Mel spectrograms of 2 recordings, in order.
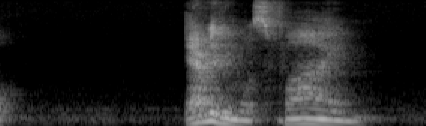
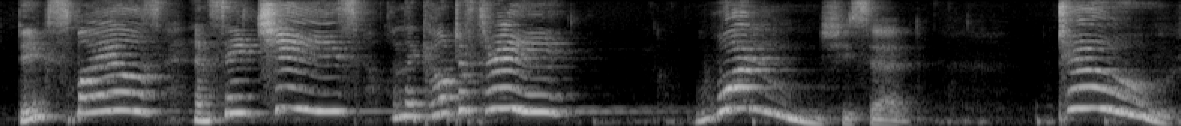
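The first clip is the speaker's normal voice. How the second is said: singsong teacher voice; 5 dB louder, slower than usual. Acted.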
